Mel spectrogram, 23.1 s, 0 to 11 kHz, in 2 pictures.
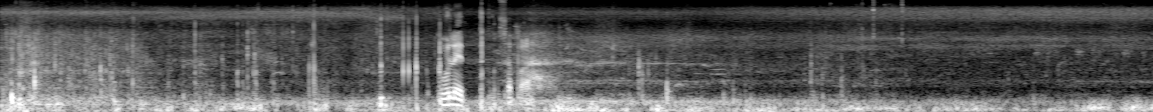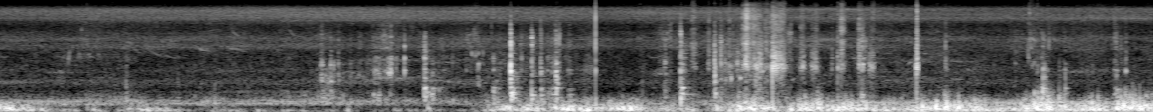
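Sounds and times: water sloshing and splashing: 0.0s - 2.7s.

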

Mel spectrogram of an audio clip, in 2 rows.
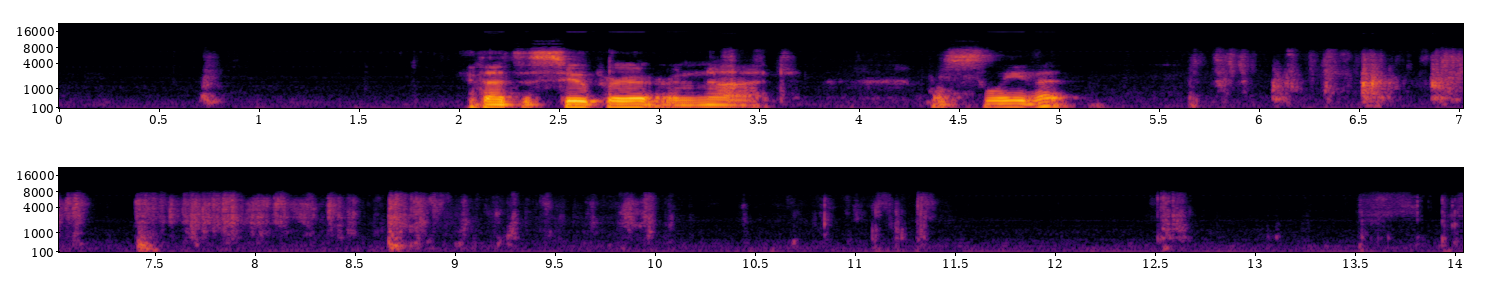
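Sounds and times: cards and plastic sleeve rustling: 5.7s - 11.5s, 12.5s - 12.7s, 13.5s - 14.0s.

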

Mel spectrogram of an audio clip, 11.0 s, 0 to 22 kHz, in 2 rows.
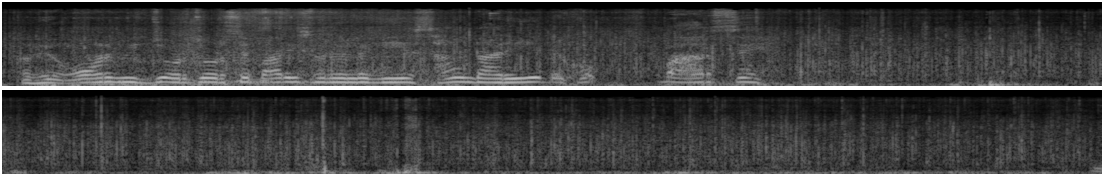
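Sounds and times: low rumbling: 0.0s - 7.9s
rain hiss: 0.0s - 11.0s
rain tapping on tent: 0.0s - 11.0s.

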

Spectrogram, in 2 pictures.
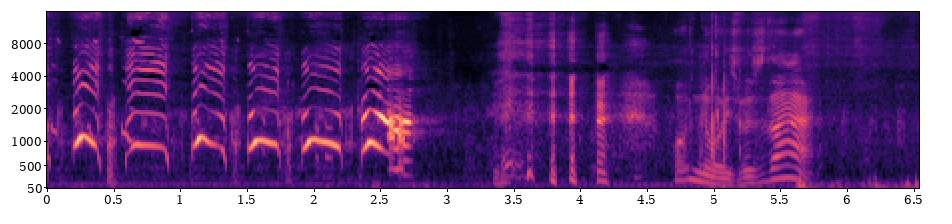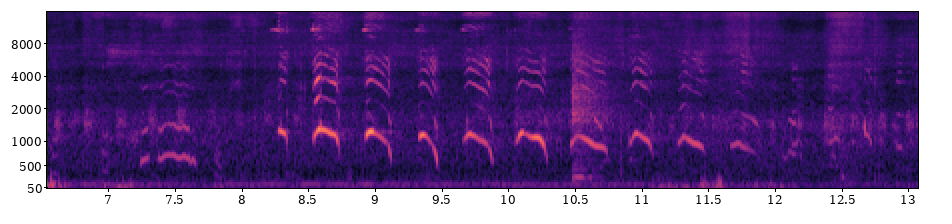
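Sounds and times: puppy whimpering: 0.0s - 2.8s, 7.0s - 13.0s.

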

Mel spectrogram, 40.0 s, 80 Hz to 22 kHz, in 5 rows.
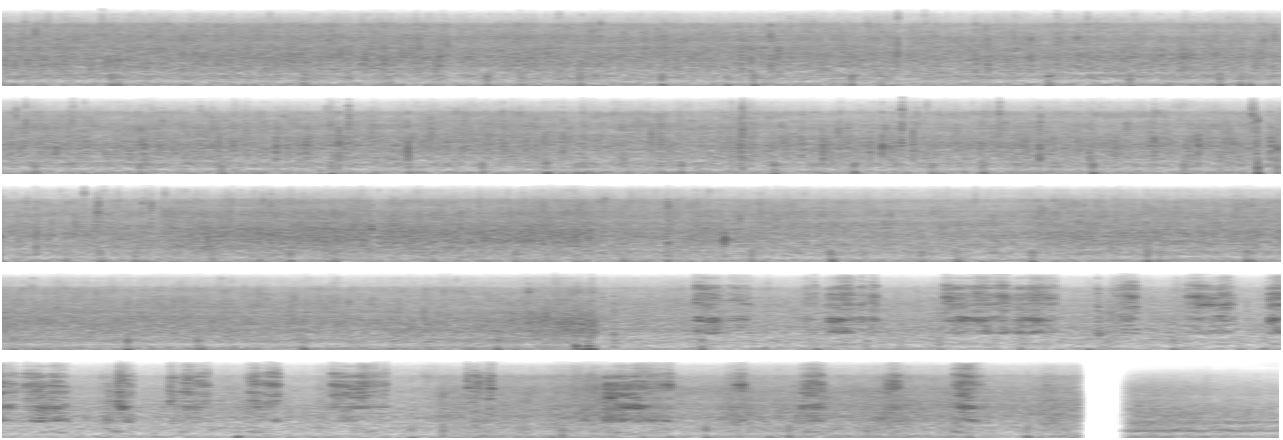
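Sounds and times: meat sizzling in a skillet: 0.0s - 38.7s
metal tongs scraping a pan: 27.8s - 38.7s.

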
